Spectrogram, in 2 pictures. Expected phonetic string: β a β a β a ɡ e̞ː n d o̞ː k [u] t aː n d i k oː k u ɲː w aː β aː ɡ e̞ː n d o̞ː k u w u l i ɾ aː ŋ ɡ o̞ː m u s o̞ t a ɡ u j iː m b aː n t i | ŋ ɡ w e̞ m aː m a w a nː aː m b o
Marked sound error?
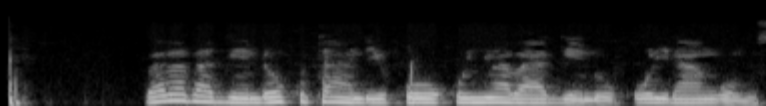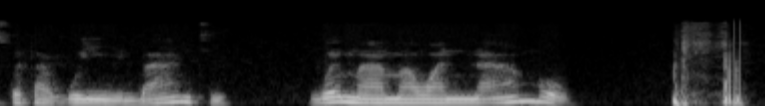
no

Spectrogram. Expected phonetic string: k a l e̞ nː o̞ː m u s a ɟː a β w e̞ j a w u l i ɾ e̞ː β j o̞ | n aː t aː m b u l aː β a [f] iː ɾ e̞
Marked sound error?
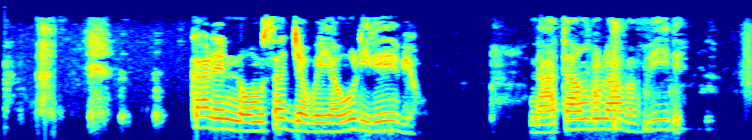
yes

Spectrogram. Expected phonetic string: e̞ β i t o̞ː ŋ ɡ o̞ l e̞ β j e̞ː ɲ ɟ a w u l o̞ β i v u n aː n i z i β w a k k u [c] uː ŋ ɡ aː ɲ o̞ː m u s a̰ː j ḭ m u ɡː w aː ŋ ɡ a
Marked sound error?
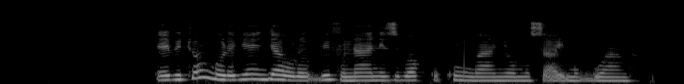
yes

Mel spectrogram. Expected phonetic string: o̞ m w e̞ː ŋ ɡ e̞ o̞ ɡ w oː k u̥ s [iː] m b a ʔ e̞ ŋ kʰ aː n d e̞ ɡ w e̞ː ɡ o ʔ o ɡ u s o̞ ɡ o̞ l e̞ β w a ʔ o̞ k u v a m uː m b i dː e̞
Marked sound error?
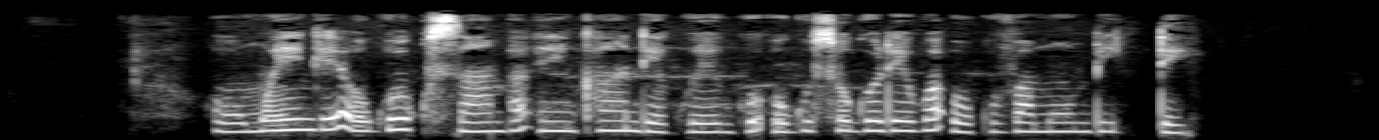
yes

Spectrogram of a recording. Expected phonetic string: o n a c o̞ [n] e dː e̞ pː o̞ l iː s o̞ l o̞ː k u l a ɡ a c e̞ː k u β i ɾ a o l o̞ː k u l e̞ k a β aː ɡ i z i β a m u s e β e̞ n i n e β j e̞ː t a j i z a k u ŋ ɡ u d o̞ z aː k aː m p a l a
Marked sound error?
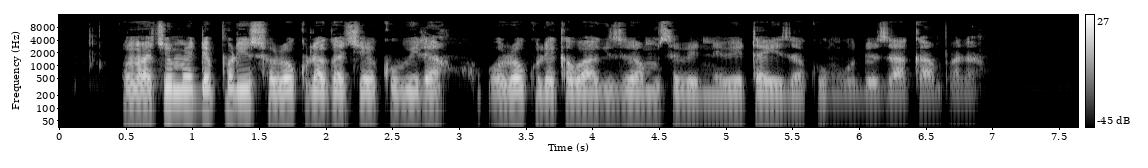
yes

